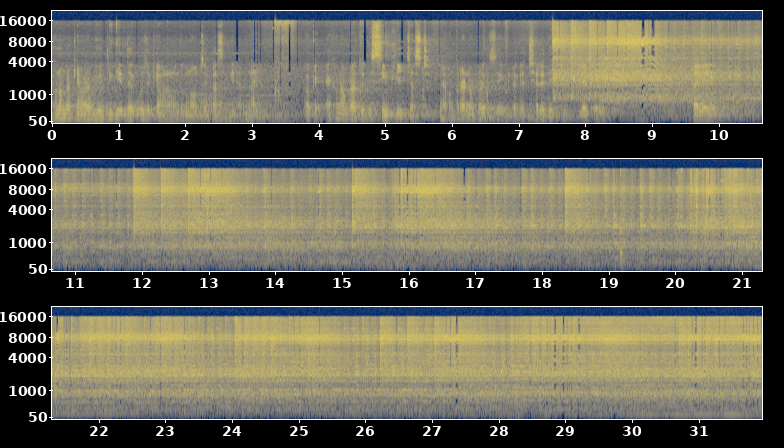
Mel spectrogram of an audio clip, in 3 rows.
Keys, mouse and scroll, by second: 0.7 click, 1.6-2.3 scroll up 4, 2.3-5.5 scroll down 2, 6.3 space, 19.9-22.9 drag, 31.8 space.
